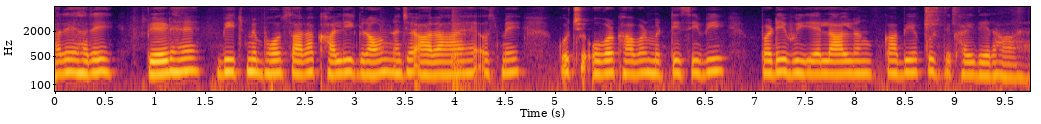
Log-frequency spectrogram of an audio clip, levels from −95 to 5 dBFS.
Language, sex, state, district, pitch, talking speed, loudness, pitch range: Hindi, female, Bihar, Patna, 195 Hz, 205 wpm, -16 LUFS, 185-200 Hz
